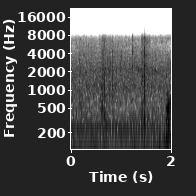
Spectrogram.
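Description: Steady trickle of water running into a koi pond over a low, even electric hum from the pond pumps, with two brief clicks.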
